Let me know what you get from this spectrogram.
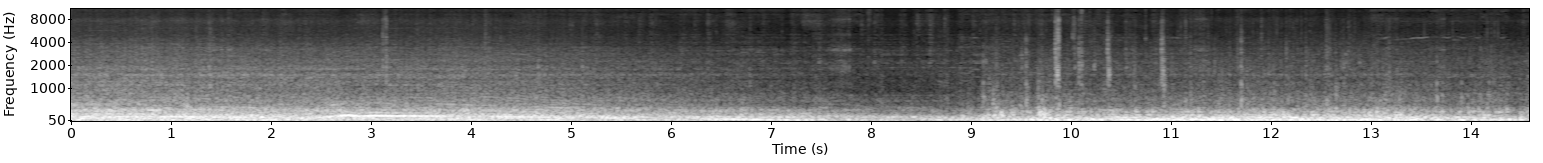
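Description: Mazda 323's 1.3-litre four-cylinder petrol engine pulling along with tyre and road noise, heard from inside the cabin. About seven seconds in the engine note drops and quietens, then picks up again at a lower pitch. A few sharp clicks follow in the second half.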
